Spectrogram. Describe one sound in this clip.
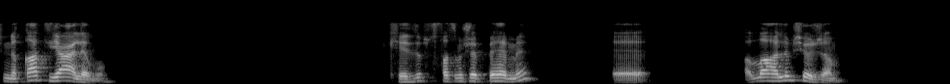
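A man speaks calmly in short phrases, heard close through a microphone.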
